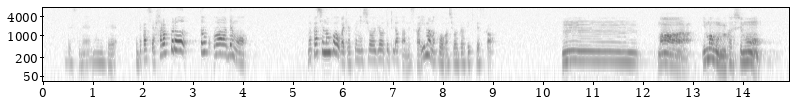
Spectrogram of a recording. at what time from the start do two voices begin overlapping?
none

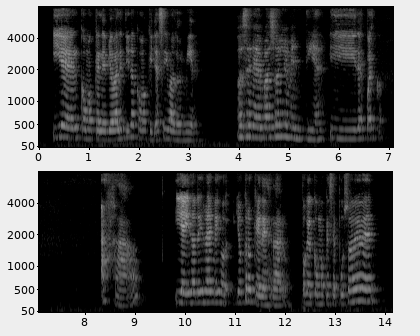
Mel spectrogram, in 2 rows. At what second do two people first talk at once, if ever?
none

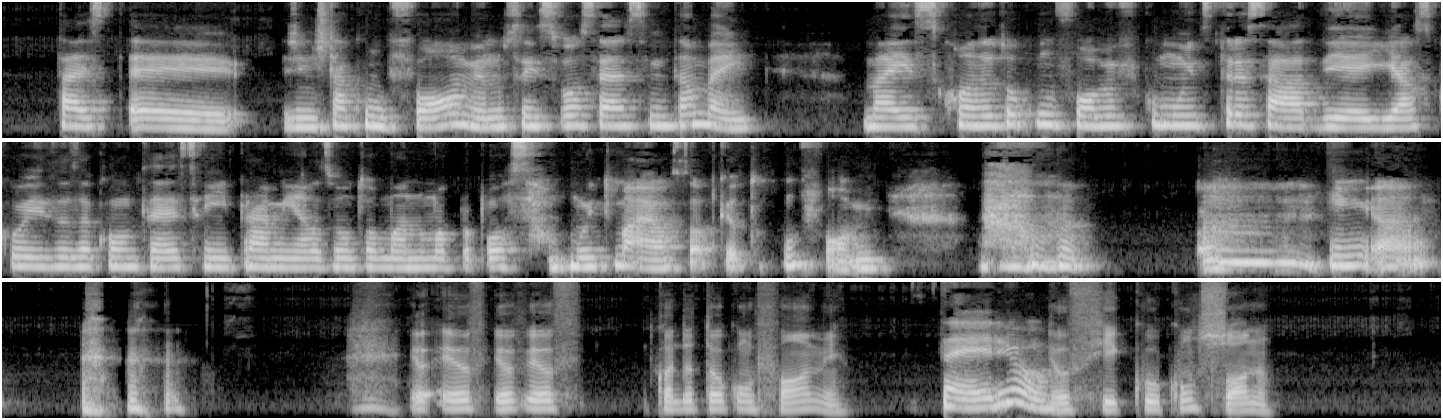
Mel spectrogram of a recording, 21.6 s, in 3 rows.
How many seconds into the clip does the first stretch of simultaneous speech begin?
none

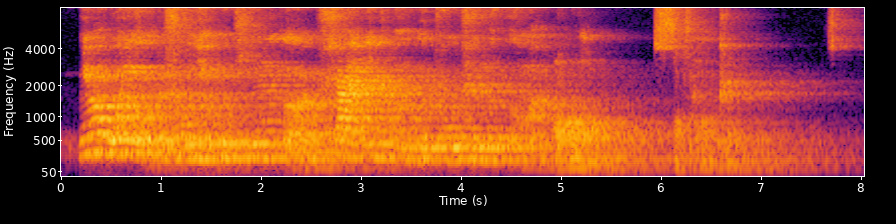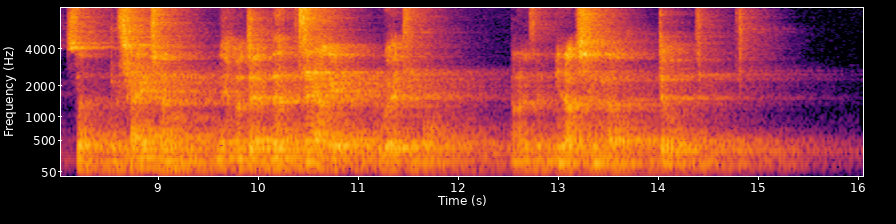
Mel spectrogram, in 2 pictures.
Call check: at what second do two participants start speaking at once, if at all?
none

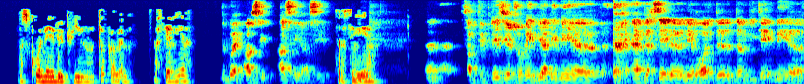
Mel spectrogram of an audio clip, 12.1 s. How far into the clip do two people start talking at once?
none

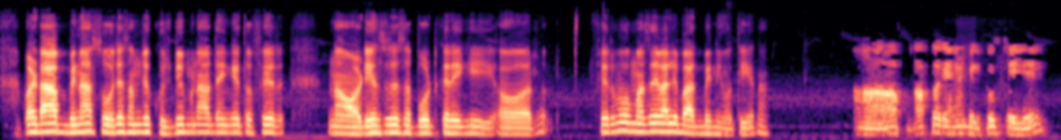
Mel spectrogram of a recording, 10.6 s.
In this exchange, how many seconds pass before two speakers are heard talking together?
none

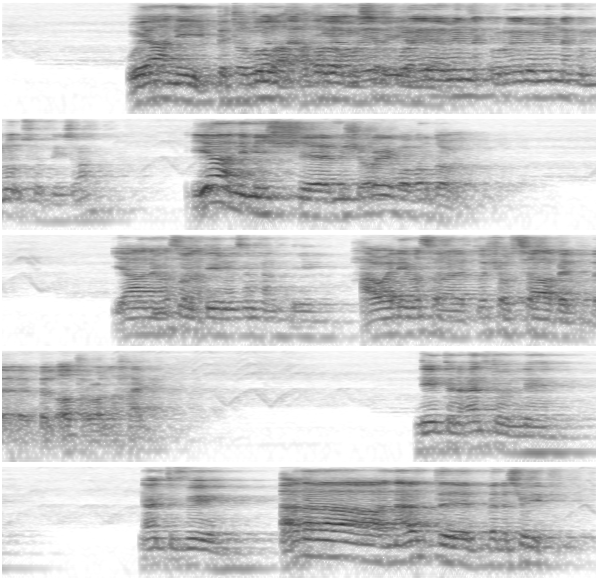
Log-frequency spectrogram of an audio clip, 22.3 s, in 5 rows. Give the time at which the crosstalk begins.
1.8 s

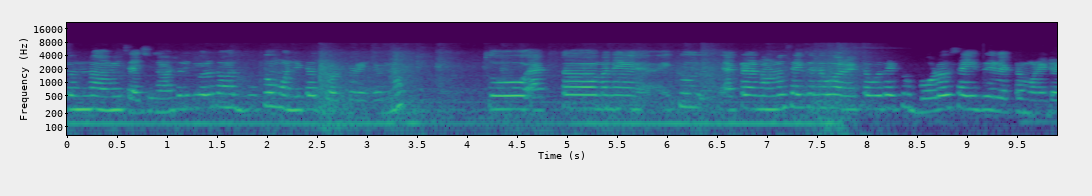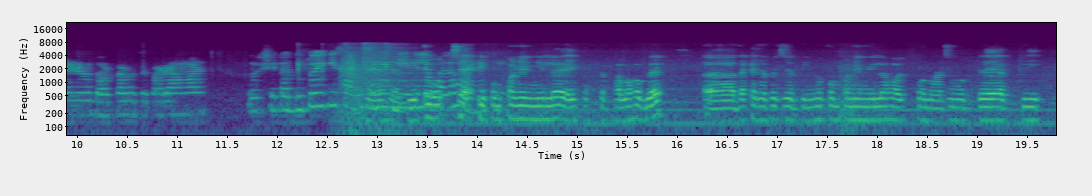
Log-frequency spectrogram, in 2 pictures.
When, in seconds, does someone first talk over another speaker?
12.9 s

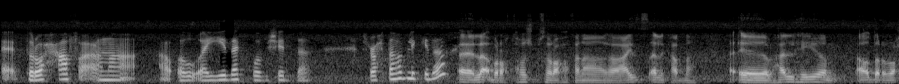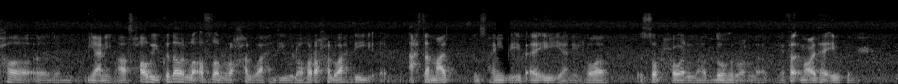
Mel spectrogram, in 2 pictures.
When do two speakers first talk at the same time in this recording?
none

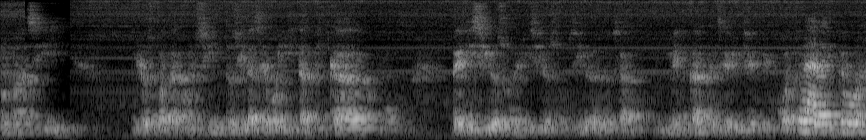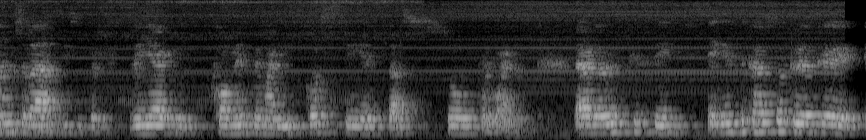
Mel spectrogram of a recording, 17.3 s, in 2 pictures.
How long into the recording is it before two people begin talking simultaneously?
8.0 s

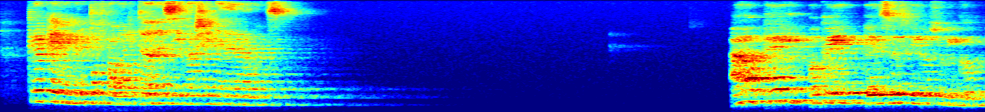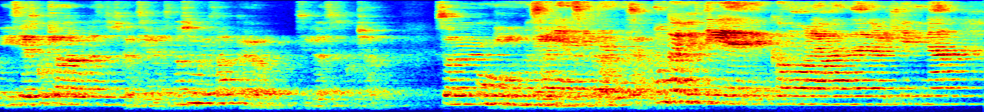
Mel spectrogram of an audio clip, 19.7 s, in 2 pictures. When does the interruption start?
14.6 s

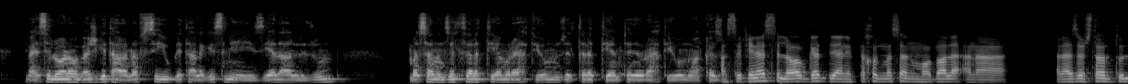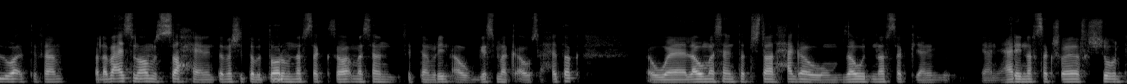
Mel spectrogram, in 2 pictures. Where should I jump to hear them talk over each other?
none

